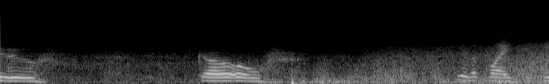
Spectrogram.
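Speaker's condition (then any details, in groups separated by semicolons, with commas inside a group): Parkinson's; speech impediment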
